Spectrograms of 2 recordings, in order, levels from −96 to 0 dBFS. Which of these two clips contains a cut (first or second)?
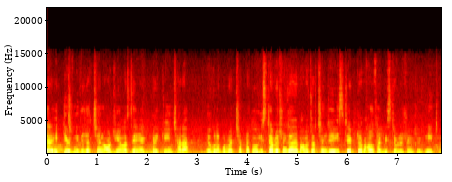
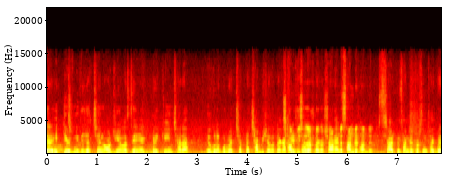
first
